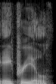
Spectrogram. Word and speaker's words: April: They say Apriel, but it's just it's spelled April.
